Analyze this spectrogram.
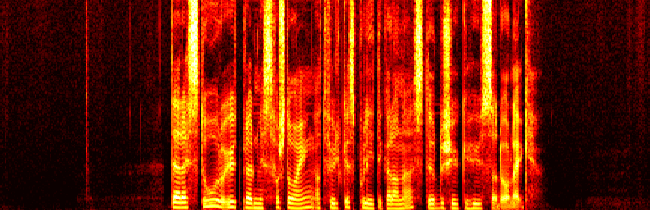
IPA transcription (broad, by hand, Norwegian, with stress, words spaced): ˈdeː ˈæːɹ ˈæɪ ˈstuːɾ ˈoː ˈʉːtˌbɾɛd ˈmɪsfɔˌʃtoːɪŋ ˈɑt ˈfʏlkəspʊˌliːtɪkɑɾɑnə ˈstʏɖə ˈʃʉːkəˌhʉːsɑ ˈdoːlɛɡ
